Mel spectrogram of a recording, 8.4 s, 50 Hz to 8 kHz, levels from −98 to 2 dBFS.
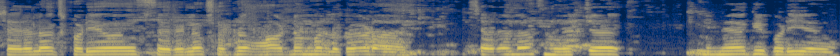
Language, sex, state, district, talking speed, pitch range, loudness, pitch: Marwari, male, Rajasthan, Nagaur, 100 wpm, 150-170 Hz, -18 LUFS, 165 Hz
